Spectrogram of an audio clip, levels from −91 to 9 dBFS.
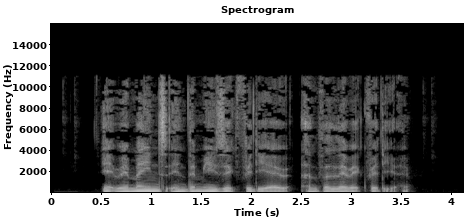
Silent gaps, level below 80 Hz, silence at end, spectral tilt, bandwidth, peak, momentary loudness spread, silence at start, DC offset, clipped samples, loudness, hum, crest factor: none; -34 dBFS; 0.55 s; -5 dB/octave; 11.5 kHz; -4 dBFS; 13 LU; 0.5 s; under 0.1%; under 0.1%; -22 LUFS; none; 18 dB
